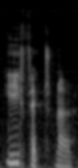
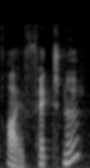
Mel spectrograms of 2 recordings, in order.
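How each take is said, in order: First: The first vowel sounds like 'ee'. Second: The first vowel sounds like 'eye'. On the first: This is the regular Dutch reading of the spelling. "I is pronounced as E. So in Dutch, if it's written like this, then I would say" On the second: This is the owner's own way of saying the name. "But because it's my name, therefore I'm saying"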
